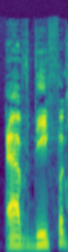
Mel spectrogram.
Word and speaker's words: Avdiivka: What these soldiers here, they were protecting a city called Avdiivka. I hope I pronounced that right. Avdiivka. – Close enough. – Avdiivka.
